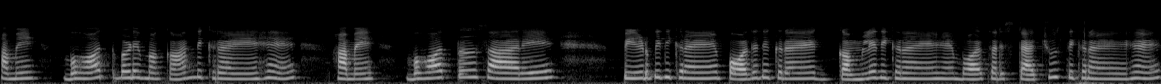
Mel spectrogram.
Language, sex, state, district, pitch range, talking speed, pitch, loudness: Hindi, female, Maharashtra, Dhule, 260-300 Hz, 150 wpm, 275 Hz, -27 LUFS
